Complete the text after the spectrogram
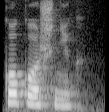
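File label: "кокошник" Komi, female; audio dict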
